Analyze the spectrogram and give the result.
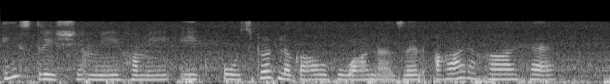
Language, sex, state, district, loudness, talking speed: Hindi, female, Punjab, Fazilka, -16 LUFS, 120 wpm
